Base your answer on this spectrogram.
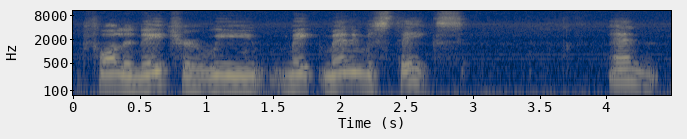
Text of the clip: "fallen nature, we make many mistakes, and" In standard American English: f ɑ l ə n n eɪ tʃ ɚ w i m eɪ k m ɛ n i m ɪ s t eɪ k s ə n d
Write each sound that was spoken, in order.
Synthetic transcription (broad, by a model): f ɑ l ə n n eɪ tʃ ɚ w i m eɪ k m ɛ n i m ɪ s t eɪ k s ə n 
